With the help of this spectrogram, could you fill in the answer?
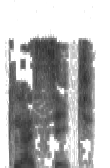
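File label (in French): "classique", French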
